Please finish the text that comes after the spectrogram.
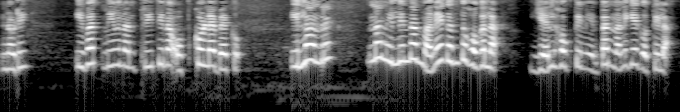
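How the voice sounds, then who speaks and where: A lovesick, stubborn young cartoon woman, as a woman puts her on. She pleads and sulks, her voice squeaky-high and rushed. Tearful insistence runs through her lines. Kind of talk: amateur cartoon voice acting.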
